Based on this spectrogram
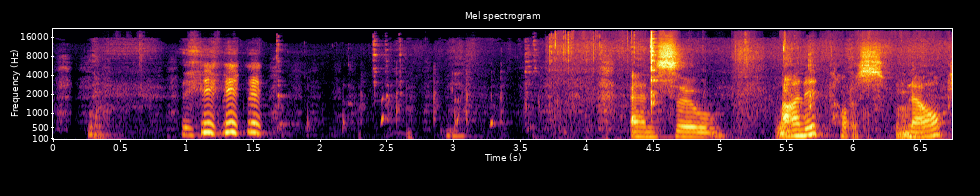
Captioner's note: laughs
